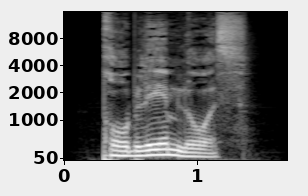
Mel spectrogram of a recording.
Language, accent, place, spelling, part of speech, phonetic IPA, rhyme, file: German, Germany, Berlin, problemlos, adjective, [pʁoˈbleːmloːs], -eːmloːs, De-problemlos.ogg
- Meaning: problemless, trouble-free, hasslefree, without a hitch, without problems, smoothly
